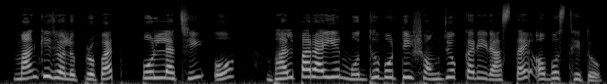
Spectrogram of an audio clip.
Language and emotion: Bengali, neutral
